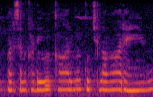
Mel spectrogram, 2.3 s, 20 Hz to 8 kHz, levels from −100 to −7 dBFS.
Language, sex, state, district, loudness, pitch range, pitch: Hindi, female, Uttar Pradesh, Budaun, -41 LUFS, 250-260 Hz, 255 Hz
